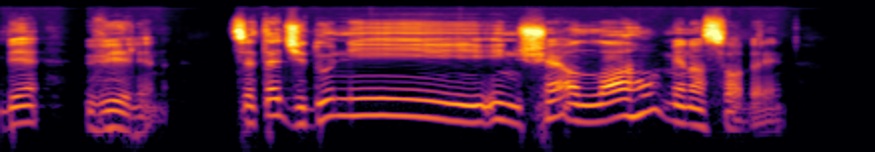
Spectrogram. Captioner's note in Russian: Говорит на арабском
